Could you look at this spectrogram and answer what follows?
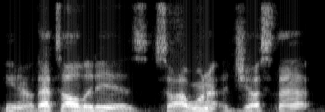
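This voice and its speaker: A man teaching a software demonstration, talking informally and thinking aloud as he works through each step. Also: fairly high pitch, normal speed. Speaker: graphic design instructor.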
